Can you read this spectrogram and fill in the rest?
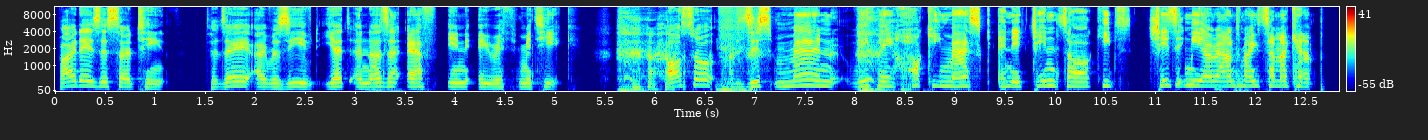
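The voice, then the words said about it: Put-on German accent. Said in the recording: “you want to give this a good German accent here?”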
